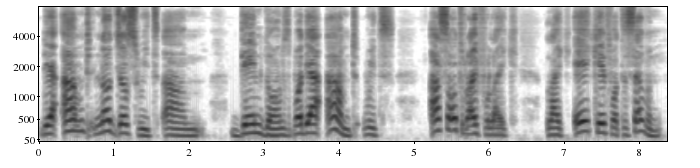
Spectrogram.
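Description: A man's voice: high-pitched, lively intonation, measured pace, no echo. A man giving earnest news commentary as a vlogger, often repeating phrases for emphasis. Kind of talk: commentary to camera.

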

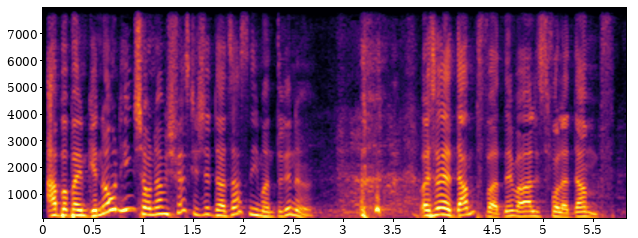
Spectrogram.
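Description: A man's voice: sits high, sing-song, fairly quick. A man doing a stand-up comedy set on a club stage, chatty and full of wordplay and tag questions.

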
